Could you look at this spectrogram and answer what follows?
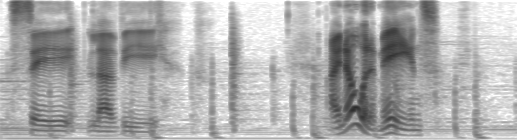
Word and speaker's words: c'est la vie: But, like, I read that as sieste la vie. But, like, I know that it's pronounced say.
